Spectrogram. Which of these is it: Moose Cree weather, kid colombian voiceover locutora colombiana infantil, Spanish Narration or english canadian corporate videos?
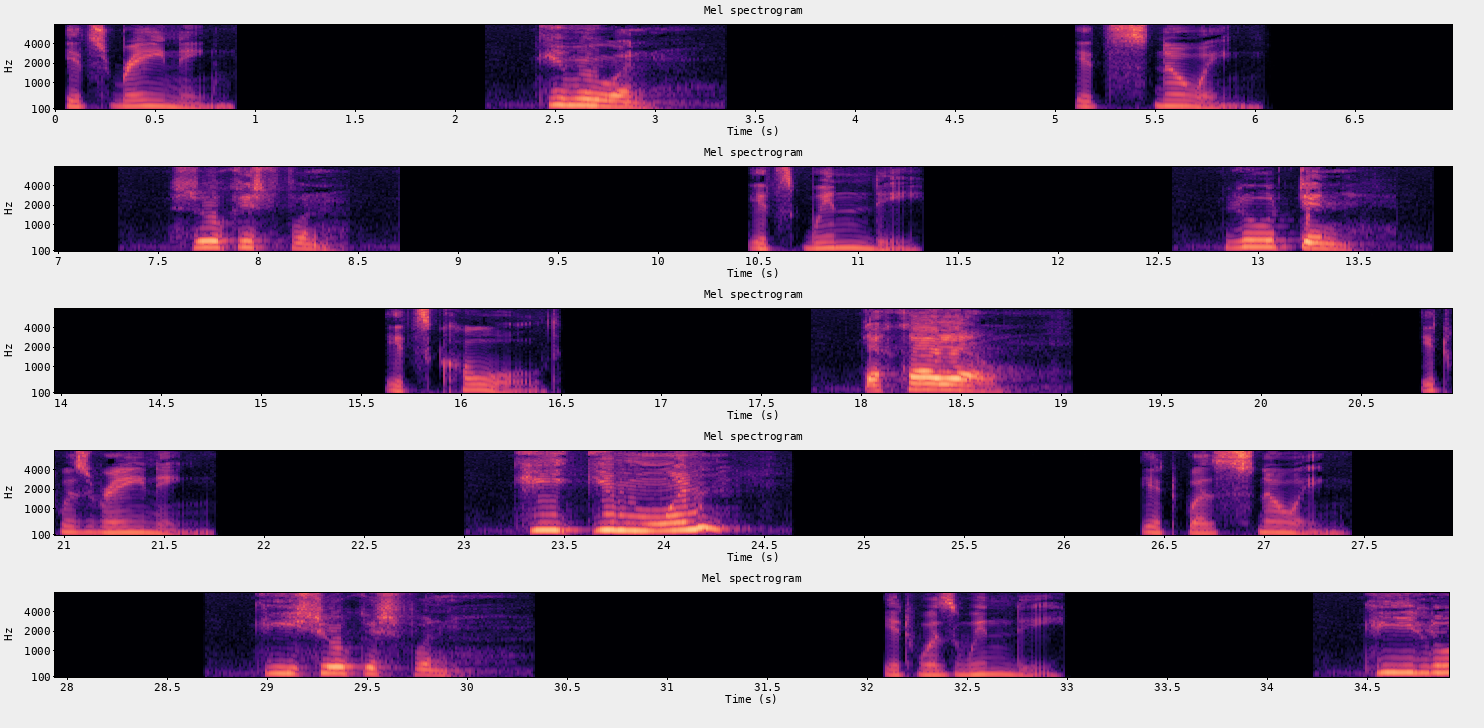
Moose Cree weather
